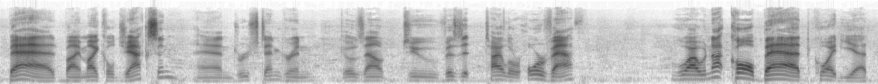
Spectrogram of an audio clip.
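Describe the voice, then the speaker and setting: A man doing live baseball radio play-by-play, with a measured delivery that lifts on action calls and descriptive asides between pitches. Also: fairly bright tone. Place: outdoor ballpark broadcast position above the stands.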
